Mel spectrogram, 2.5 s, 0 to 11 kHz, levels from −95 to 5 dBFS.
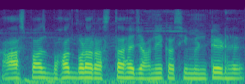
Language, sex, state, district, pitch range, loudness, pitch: Hindi, male, Chhattisgarh, Raipur, 155-170 Hz, -15 LUFS, 160 Hz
